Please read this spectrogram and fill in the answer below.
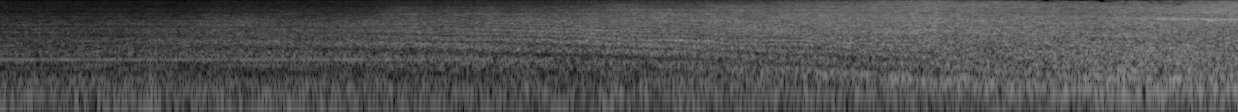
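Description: Jet airliner flying past, its engine roar building steadily to its loudest near the end, with a hollow sweeping tone running through the noise.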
